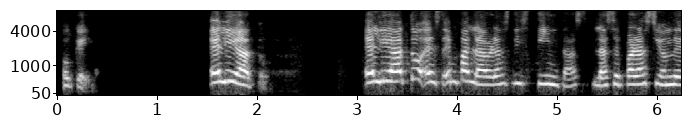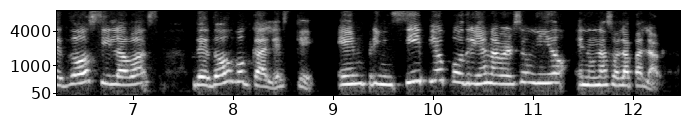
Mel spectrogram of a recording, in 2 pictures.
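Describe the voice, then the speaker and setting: A woman teaches an online literature class in a slow, deliberate way, counting out syllables one by one. Her voice sits high and is recorded dry and close, with no room sound. She stops often to correct herself and restart a phrase. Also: no echo. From Paraguay. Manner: explains step by step, counting syllables aloud; frequent self-corrections and fillers.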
